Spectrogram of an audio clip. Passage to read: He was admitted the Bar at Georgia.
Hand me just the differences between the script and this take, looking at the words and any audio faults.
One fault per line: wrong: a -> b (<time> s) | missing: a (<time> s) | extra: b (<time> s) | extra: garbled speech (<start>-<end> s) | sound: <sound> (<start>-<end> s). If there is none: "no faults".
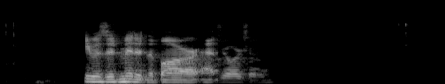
no faults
